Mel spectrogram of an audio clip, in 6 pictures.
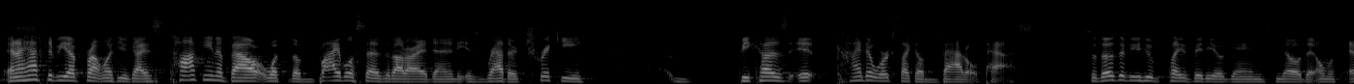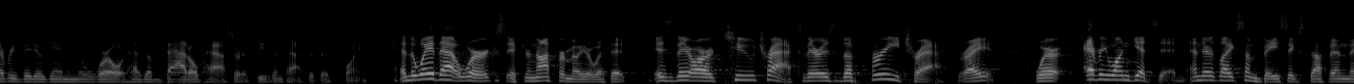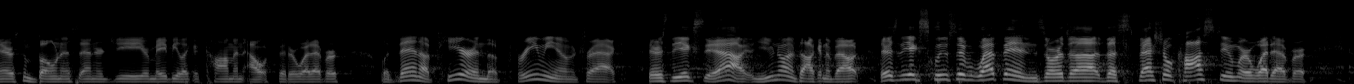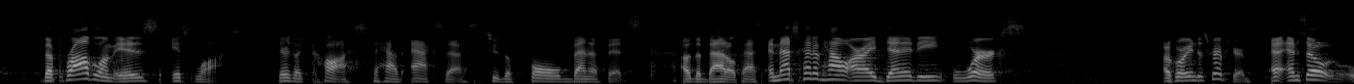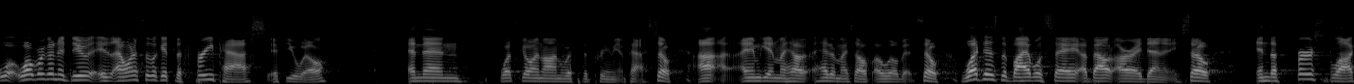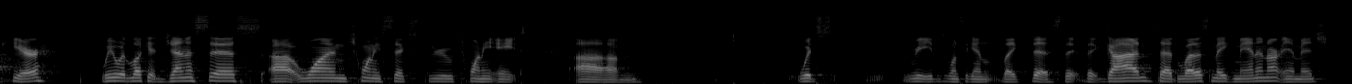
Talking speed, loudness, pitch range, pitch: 185 wpm, -40 LUFS, 130-180 Hz, 150 Hz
